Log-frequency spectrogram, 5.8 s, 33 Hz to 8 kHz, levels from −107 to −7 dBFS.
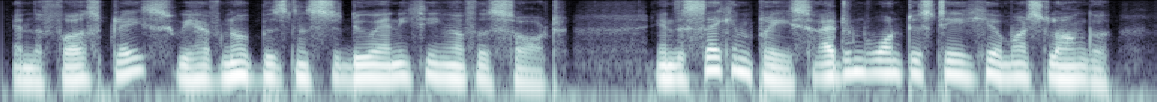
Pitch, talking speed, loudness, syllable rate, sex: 125 Hz, 270 wpm, -16 LUFS, 7.0 syllables/s, male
